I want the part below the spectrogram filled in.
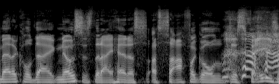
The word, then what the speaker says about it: esophageal: And I guess it manifests itself in I had a esophageal problems, which I was incorrectly pronouncing for a long time. – Esophageal. – I always thought it was esophageal. – Yeah. We were wrong.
